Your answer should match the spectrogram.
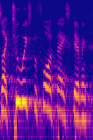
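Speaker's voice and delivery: usual speaking voice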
